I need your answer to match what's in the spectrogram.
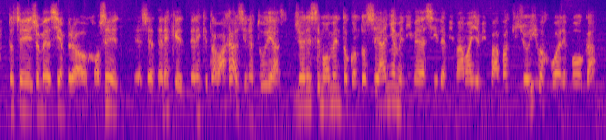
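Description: Argentine man, middle-aged, bright voice, a bit higher pitch, reflective, muffled sound. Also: fast talker, hardly any pauses, soft background music. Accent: Argentine Spanish. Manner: emotional, reflective storytelling. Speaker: former footballer, coach. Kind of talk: interview answers.

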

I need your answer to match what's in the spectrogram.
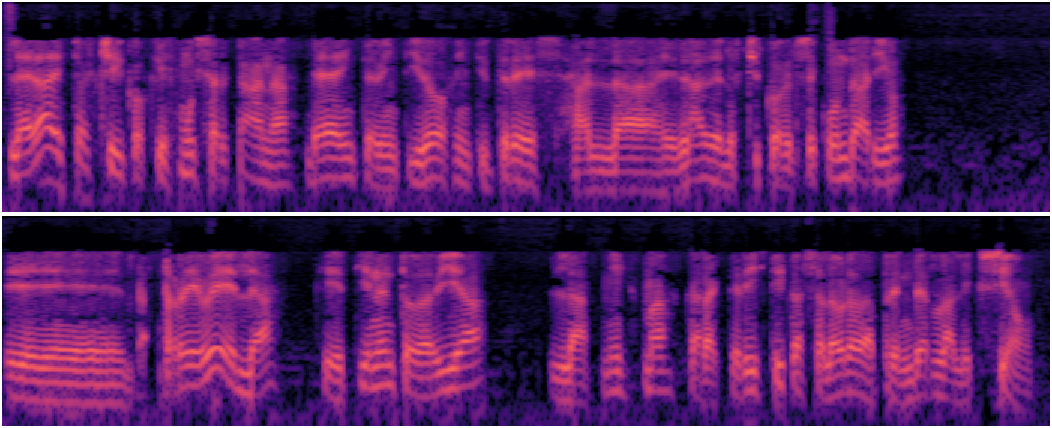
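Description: A man's voice: sits low, moderate pace. A man, an analyst of body language, explaining over the phone in a teaching way and chanting examples of intonation. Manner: didactic, demonstrates intonation by chanting. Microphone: phone call. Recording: tinny phone line.

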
